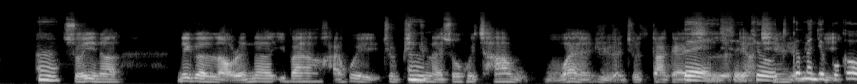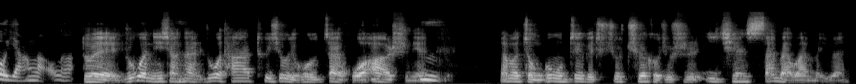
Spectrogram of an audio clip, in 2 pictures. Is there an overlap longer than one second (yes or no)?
yes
